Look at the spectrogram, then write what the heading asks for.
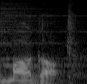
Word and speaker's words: Margot: There's Margot. The T is silent, but not in our canteen.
